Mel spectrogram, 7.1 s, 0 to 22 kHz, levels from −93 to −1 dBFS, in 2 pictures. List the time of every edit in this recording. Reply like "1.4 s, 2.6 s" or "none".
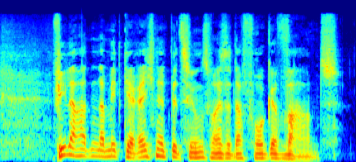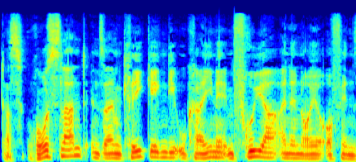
none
